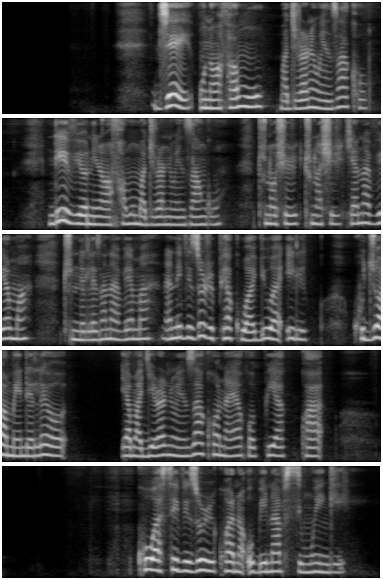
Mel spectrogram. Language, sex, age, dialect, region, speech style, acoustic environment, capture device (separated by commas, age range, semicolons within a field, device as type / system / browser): Swahili, female, 18-24, Kenya - Mombasa, Kenya, happy, silence, mobile / Linux / Chrome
